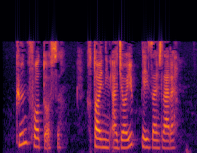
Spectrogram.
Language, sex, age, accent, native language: Uzbek, female, 18-24, Samarqand, Uzbek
